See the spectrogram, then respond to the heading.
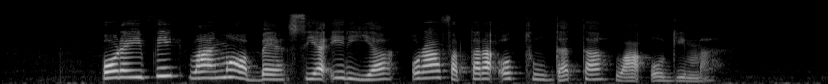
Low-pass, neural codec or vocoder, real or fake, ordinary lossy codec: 10.8 kHz; codec, 24 kHz, 0.9 kbps, WavTokenizer, medium speech release version 1; fake; none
